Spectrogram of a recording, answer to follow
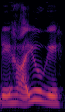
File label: "diha7yUgi" i knocked it over, Washo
